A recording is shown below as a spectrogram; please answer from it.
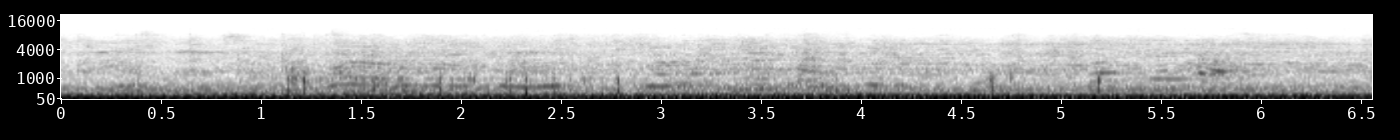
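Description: Steady low rumble of small wire shopping carts rolling on a hard store floor, with faint voices and babble mixed in.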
